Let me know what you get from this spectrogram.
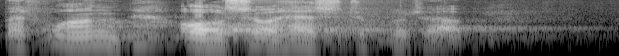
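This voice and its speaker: Male actor as humiliated teacher, gravelly, very slow, weighty pauses, reverberant hall, theatrical diary monologue. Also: on the high side, fairly even intonation, a little mellow. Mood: humiliated, weary. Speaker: stage reader in a dramatic reading. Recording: echoey hall with long reverb.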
